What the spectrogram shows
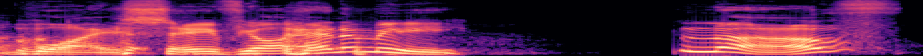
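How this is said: It is said in a put-on villain voice. "I'm trying to do Darth Vader"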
